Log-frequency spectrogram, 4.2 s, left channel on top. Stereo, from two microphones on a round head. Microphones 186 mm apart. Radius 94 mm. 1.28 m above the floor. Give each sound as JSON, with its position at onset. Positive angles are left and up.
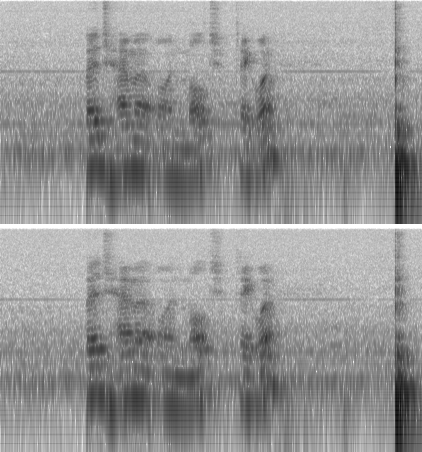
{"t": 0.9, "sound": "hammering", "side_deg": 35, "distance_m": 3.0}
